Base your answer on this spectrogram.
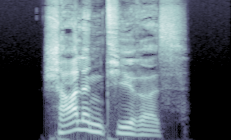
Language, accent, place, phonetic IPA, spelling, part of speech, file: German, Germany, Berlin, [ˈʃaːlənˌtiːʁəs], Schalentieres, noun, De-Schalentieres.ogg
- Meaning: genitive of Schalentier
